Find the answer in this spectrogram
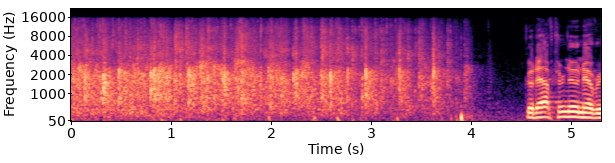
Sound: audience applauding

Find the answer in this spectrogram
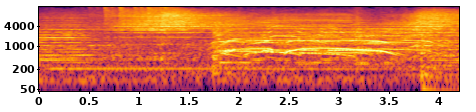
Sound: cheering

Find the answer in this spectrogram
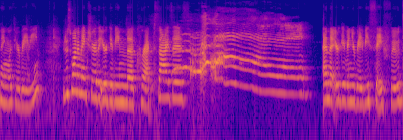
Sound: baby babble

